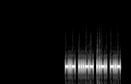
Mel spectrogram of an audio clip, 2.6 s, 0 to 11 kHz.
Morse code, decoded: K3FK

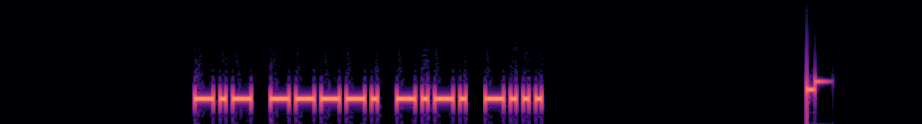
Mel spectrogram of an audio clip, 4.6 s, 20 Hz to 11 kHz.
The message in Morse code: K9CB

